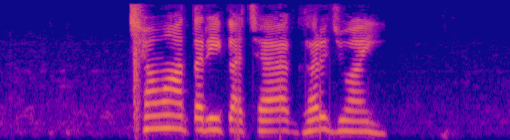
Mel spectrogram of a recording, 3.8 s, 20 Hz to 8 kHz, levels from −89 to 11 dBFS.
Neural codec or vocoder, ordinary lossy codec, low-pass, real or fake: none; MP3, 64 kbps; 7.2 kHz; real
